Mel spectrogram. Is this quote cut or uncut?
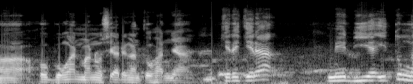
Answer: cut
